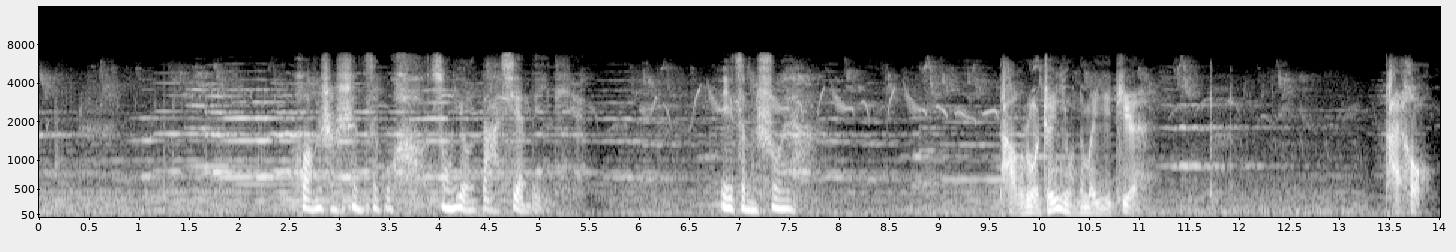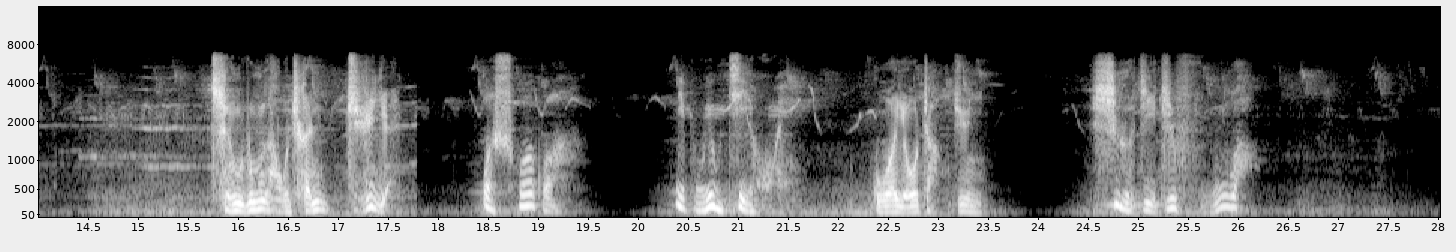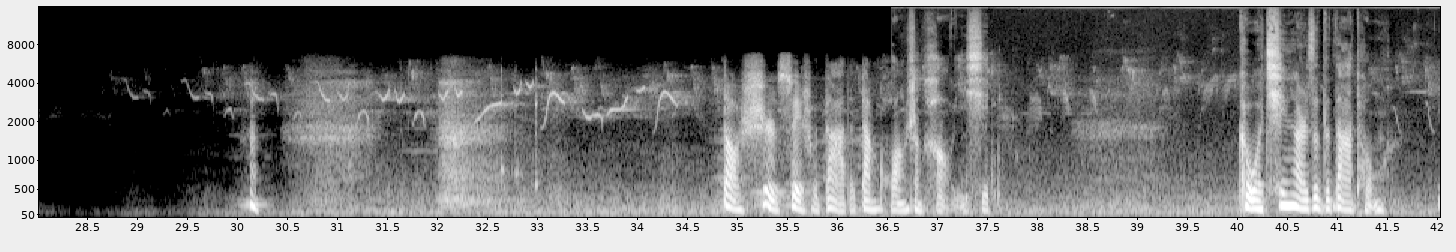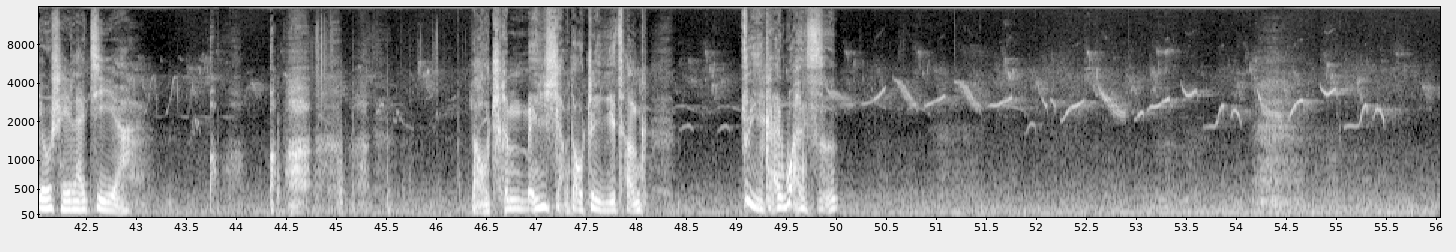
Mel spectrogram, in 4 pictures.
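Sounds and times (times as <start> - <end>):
small birds chirping: 0.0 - 23.7, 24.3 - 28.1, 28.8 - 56.0
low falling voice murmur: 43.7 - 45.7.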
